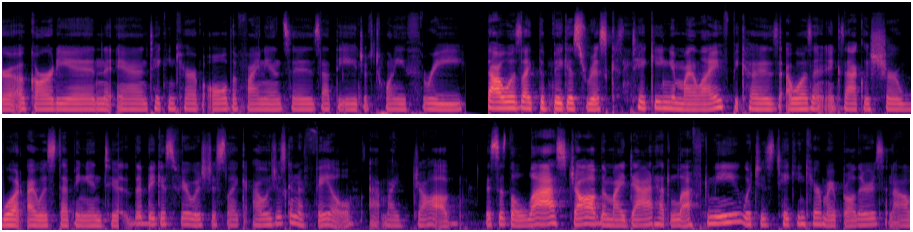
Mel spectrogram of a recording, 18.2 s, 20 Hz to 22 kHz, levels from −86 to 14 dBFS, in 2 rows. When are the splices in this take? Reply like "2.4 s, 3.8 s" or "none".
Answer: 4.8 s, 10.2 s, 13.7 s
